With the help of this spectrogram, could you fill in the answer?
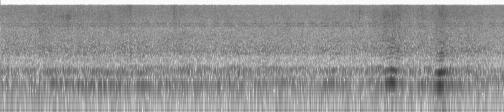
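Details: Buzzing of a bee swarm out of its hive, a steady low drone of many insects with two louder bees passing close in the last second and a half.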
